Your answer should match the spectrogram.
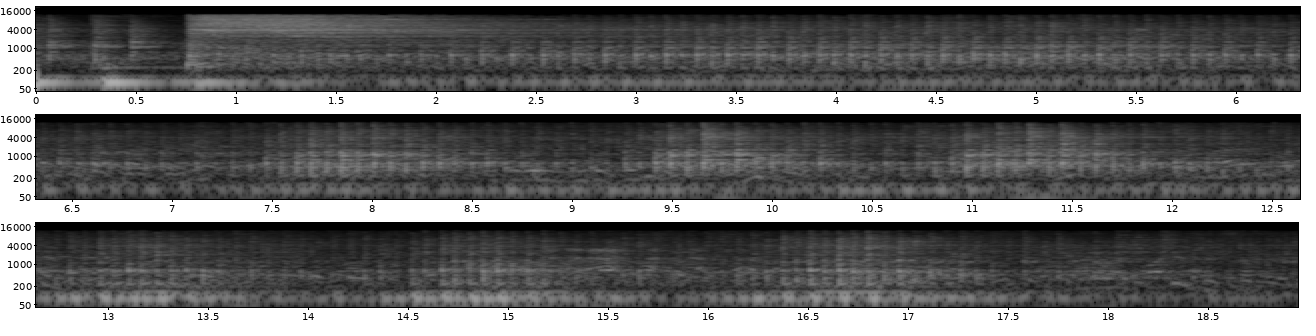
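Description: Middle Eastern drum music for a belly dance stops about a second in, at once followed by a burst of audience applause. Crowd voices and cheering follow, rising and falling in swells every second or two.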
